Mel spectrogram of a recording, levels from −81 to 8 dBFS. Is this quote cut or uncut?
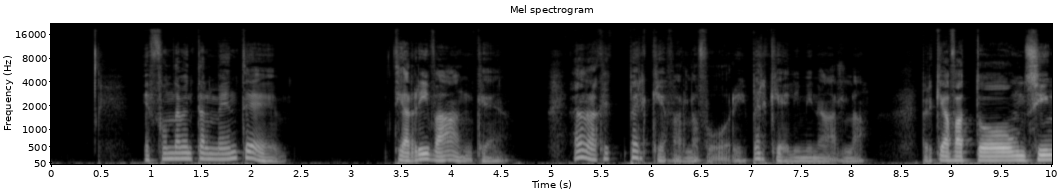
uncut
